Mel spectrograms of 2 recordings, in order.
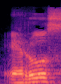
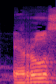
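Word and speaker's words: Rrose: The great French conceptual artist signed some of his works with the pseudonym Eros c'est la vie, and Eros is spelled R-R-R-O-S-E, as in the name Rose, but with the extra R's in it so that it was pronounced in French, one would roll the R's.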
